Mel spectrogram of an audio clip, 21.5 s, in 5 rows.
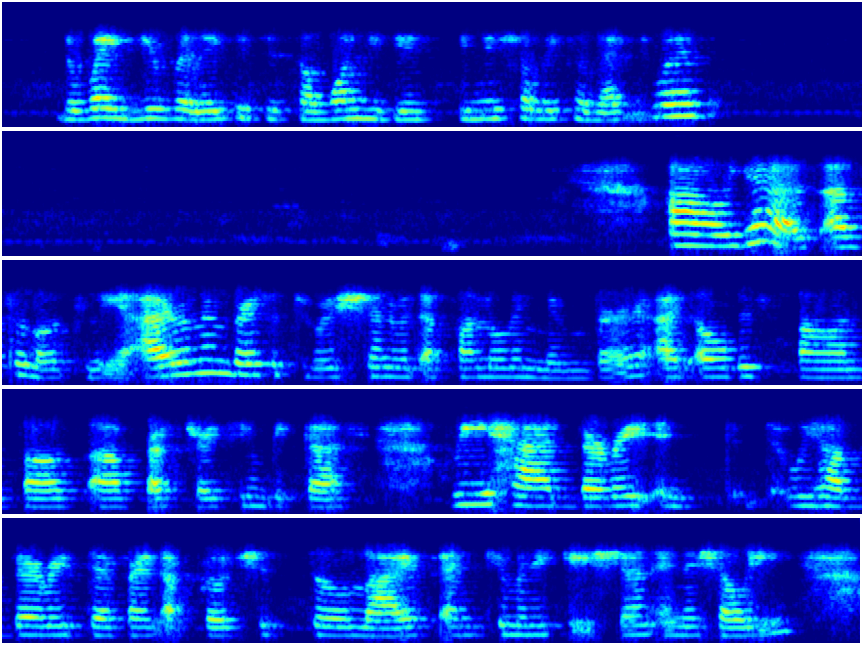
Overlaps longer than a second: none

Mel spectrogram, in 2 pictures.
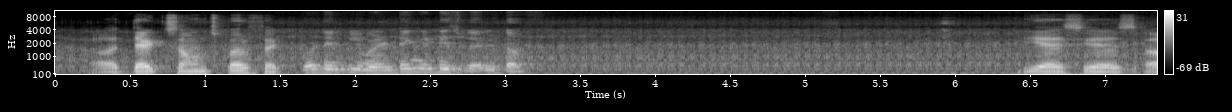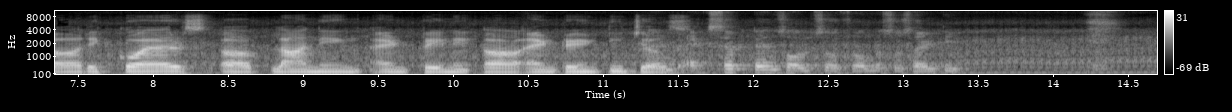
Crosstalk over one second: none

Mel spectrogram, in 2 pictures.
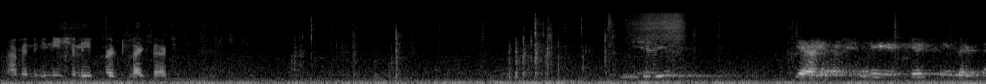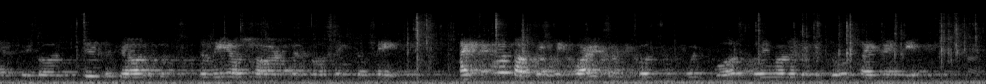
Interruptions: none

